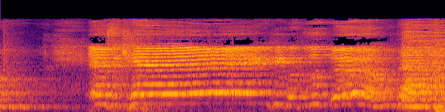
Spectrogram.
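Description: Recorded song with a woman singing: after a brief lull she holds one long note with vibrato, and the fuller accompaniment comes back in near the end.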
